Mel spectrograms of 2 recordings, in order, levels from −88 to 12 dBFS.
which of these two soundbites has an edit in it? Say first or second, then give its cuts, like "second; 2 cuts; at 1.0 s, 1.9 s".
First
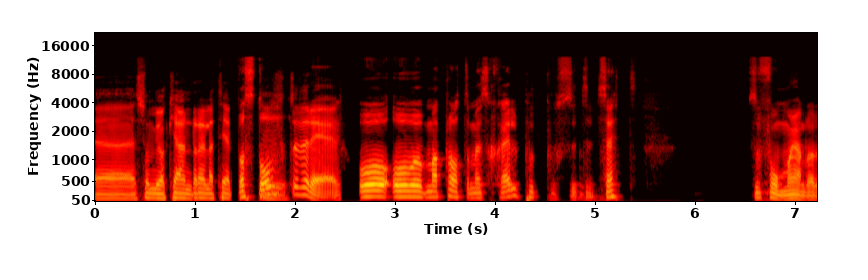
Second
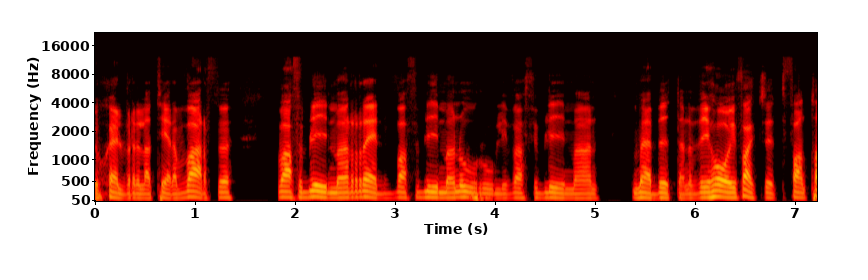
first; 2 cuts; at 1.3 s, 2.4 s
